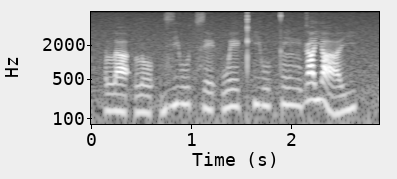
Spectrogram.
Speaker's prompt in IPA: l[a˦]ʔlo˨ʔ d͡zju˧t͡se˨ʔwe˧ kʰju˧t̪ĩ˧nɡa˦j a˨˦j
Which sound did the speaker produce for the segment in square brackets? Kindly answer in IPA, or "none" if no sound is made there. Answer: a˨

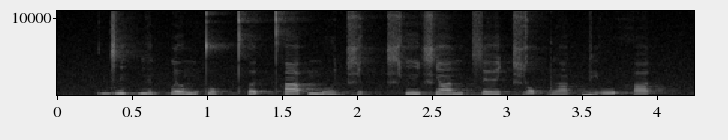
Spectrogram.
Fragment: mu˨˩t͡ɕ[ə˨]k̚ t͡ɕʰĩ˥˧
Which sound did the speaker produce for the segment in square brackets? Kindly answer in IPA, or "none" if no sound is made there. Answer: ə˨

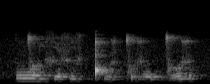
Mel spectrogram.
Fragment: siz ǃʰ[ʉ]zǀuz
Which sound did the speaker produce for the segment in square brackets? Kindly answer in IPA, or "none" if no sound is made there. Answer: u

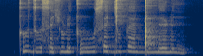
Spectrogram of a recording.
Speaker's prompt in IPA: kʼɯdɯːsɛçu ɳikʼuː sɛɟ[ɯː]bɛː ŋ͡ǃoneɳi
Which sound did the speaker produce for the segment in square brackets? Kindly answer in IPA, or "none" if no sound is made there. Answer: ɯ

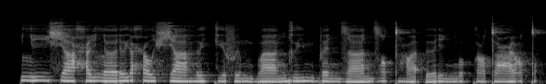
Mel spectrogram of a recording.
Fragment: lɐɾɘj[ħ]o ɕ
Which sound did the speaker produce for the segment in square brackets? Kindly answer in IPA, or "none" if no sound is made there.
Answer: ħ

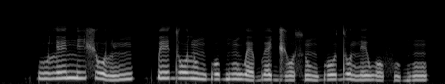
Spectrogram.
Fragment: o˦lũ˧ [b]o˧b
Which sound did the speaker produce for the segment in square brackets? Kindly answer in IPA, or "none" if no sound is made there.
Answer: ɡ͡b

